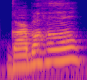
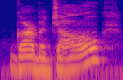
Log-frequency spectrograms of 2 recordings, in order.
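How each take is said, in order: First: The middle consonant is a breathy H sound. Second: The middle consonant is an English J sound. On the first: The speaker calls it right. "the J becomes an H sound" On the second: The speaker calls it wrong. "I don't think that's how it's pronounced"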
